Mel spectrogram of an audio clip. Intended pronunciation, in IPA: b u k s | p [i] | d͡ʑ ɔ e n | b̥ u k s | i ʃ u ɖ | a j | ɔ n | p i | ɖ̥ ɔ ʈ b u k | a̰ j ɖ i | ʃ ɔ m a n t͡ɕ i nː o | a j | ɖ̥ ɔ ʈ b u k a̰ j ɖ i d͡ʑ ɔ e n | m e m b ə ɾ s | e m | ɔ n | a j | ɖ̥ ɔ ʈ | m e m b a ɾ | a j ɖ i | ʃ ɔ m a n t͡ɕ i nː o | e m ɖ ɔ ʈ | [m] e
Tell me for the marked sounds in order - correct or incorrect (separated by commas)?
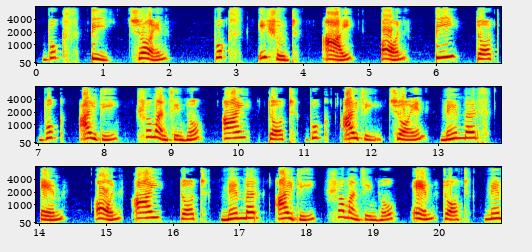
correct, correct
